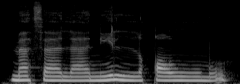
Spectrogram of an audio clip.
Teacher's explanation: we solve that problem of two sukoons meeting by connecting the two words using a kasra vowel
